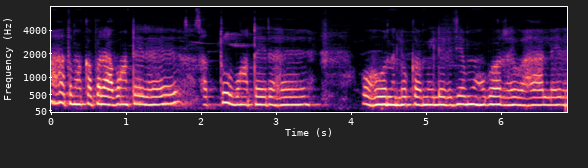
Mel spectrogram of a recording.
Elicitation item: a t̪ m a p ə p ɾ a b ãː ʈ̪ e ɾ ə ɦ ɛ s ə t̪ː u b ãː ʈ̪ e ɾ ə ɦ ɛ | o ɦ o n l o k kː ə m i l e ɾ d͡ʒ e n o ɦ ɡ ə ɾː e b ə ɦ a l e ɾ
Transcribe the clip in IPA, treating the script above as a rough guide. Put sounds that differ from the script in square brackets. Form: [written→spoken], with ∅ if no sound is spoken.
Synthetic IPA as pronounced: a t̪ m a [p→k] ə p ɾ a b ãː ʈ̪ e ɾ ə ɦ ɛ s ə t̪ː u b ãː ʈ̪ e ɾ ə ɦ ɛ | o ɦ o n l o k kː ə m i l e ɾ d͡ʒ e [n→m] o ɦ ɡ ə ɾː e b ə ɦ a l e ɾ

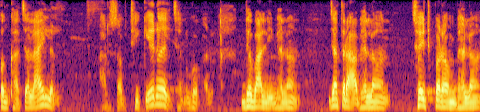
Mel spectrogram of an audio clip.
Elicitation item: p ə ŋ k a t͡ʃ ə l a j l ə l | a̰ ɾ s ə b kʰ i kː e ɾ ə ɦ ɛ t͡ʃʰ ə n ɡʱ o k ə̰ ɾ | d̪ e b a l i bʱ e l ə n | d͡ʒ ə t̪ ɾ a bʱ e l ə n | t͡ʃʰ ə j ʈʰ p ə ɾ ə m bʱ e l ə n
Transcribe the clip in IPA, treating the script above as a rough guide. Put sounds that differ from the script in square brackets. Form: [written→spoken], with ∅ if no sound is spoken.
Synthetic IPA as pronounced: p ə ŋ [k→kʰ] a t͡ʃ ə l a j l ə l | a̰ ɾ s ə b [kʰ→ʈʰ] i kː e ɾ ə ɦ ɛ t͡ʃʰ ə n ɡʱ o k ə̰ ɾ | d̪ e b a l i bʱ e l ə n | d͡ʒ ə t̪ ɾ a bʱ e l ə n | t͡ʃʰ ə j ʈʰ p ə ɾ ə m bʱ e l ə n

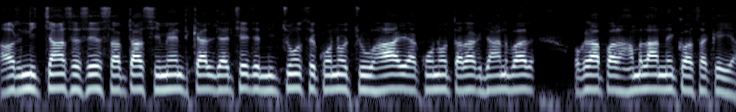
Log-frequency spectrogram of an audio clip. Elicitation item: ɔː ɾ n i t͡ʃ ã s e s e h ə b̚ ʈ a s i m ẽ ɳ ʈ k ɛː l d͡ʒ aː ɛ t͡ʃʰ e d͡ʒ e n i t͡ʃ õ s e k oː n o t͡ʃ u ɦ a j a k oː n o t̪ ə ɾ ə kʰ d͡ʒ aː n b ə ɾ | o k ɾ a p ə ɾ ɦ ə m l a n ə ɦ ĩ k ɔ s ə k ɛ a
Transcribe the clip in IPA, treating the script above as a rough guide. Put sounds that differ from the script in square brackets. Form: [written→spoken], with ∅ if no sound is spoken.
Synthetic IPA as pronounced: ɔː ɾ n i t͡ʃ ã s e s e [h→s] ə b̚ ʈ a s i m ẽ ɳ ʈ k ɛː l d͡ʒ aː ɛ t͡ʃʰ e d͡ʒ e n i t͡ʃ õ s e k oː n o t͡ʃ u ɦ a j a k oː n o t̪ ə ɾ ə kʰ d͡ʒ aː n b ə ɾ | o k ɾ a p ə ɾ ɦ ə m l a n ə ɦ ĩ k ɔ s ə k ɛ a

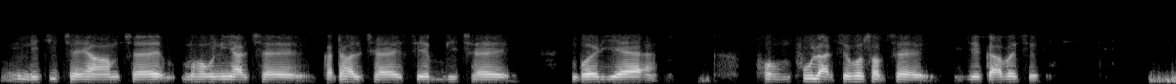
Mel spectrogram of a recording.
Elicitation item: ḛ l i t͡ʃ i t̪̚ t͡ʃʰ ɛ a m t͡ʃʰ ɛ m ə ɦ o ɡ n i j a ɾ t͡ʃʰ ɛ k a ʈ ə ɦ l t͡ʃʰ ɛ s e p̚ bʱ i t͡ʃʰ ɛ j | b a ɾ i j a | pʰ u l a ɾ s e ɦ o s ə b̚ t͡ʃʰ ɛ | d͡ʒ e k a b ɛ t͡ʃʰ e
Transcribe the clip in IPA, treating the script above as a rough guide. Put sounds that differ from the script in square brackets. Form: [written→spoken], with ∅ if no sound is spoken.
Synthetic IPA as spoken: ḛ l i t͡ʃ i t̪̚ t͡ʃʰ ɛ a m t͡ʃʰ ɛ m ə ɦ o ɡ n i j a ɾ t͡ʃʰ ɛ k [a→ə] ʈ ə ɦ l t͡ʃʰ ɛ s e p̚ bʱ i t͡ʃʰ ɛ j | b [a→ə] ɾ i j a | pʰ u l a ɾ s e ɦ o s ə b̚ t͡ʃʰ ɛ | d͡ʒ e k a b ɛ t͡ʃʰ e

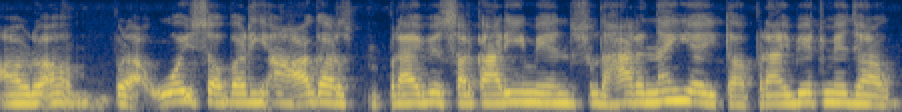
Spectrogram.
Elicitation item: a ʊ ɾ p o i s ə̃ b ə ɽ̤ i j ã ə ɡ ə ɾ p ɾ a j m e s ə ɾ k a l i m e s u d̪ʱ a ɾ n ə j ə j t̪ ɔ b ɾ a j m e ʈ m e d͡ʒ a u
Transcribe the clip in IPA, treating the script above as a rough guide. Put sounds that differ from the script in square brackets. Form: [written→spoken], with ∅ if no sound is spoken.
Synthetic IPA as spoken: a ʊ ɾ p o i s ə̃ b ə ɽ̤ i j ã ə ɡ ə ɾ p ɾ a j [m→b] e s ə ɾ k a [l→ɾ] i m e s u d̪ʱ a ɾ n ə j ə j t̪ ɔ [b→p] ɾ a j [m→b] e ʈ m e d͡ʒ a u

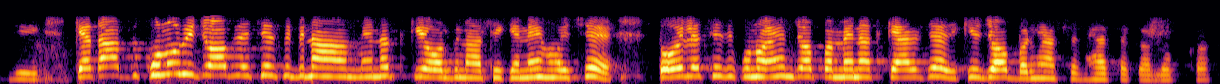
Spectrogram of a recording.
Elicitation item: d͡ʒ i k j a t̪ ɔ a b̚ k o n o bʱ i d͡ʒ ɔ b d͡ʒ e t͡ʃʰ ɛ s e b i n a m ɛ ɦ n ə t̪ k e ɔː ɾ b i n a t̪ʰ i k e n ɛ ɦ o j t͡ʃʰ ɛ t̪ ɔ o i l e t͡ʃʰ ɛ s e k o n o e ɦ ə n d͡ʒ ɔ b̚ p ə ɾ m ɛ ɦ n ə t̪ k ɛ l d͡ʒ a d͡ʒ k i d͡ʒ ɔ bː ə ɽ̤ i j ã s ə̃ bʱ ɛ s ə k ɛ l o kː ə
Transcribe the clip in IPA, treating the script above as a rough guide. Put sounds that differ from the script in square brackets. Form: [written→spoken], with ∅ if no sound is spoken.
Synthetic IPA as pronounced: d͡ʒ i k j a t̪ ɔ a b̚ k o n o bʱ i d͡ʒ ɔ b d͡ʒ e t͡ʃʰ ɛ s e b i n a m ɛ ɦ n ə t̪ k e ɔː ɾ b i n a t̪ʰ i k e n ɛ ɦ o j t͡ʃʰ ɛ t̪ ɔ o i l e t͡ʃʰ ɛ s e k o n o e ɦ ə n d͡ʒ ɔ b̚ p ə ɾ m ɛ ɦ n ə t̪ k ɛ l d͡ʒ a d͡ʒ k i d͡ʒ ɔ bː ə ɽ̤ i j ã s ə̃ bʱ ɛ s ə k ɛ l o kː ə

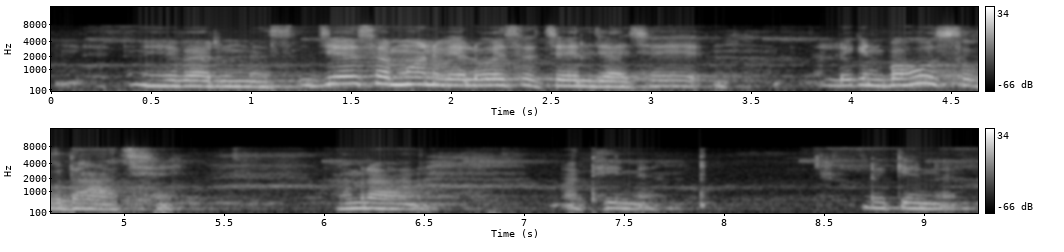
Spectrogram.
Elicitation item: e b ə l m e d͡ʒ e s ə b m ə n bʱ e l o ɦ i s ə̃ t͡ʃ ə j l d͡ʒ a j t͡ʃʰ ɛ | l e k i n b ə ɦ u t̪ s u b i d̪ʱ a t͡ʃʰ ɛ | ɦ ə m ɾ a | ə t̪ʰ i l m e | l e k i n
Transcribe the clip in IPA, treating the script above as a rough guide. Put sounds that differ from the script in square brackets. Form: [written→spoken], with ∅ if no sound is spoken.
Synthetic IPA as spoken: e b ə [l→ɾ] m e d͡ʒ e s ə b m ə n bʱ e l o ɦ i s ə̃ t͡ʃ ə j l d͡ʒ a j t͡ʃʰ ɛ | l e k i n b ə ɦ u t̪ s u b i d̪ʱ a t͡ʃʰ ɛ | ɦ ə m ɾ a | ə t̪ʰ i [l→∅] m e | l e k i n

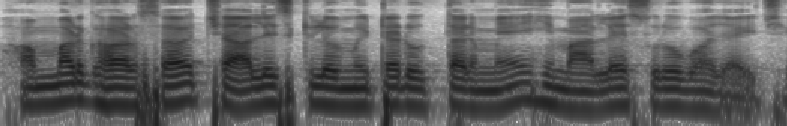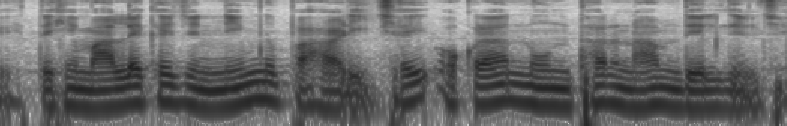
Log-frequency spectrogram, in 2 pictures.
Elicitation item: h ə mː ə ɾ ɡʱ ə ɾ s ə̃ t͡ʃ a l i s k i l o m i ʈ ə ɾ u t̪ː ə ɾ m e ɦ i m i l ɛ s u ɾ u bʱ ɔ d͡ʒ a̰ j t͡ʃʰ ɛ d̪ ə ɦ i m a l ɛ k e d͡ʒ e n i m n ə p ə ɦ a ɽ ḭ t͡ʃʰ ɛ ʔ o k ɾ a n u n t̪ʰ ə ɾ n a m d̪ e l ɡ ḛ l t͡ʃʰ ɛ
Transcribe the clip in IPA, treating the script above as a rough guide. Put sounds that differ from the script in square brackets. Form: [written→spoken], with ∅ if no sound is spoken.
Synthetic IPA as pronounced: h ə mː ə ɾ ɡʱ ə ɾ s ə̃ t͡ʃ a l i s k i l o m i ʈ ə ɾ u t̪ː ə ɾ m e ɦ i m [i→a] l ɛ s u ɾ u bʱ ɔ d͡ʒ a̰ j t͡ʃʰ ɛ [d̪→t̪] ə ɦ i m a l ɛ k e d͡ʒ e n i m n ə p ə ɦ a ɽ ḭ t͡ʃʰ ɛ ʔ o k ɾ a n u n t̪ʰ ə ɾ n a m d̪ e l ɡ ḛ l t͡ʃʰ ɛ

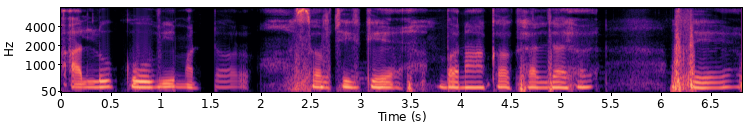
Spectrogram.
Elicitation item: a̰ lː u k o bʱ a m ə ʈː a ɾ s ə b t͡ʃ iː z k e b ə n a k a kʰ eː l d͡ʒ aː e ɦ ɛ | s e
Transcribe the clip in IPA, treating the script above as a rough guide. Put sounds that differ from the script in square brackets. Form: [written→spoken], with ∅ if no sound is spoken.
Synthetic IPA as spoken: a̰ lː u k o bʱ [a→i] m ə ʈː [a→ə] ɾ s ə b t͡ʃ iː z k e b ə n a k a kʰ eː l d͡ʒ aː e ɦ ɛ | s e

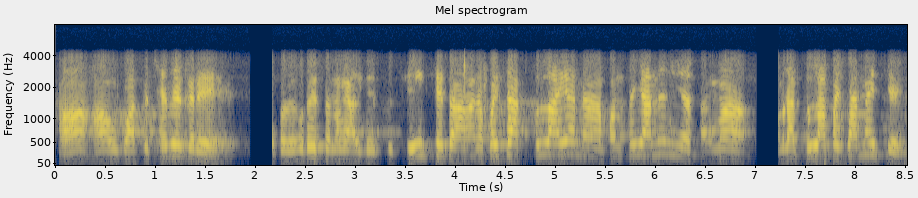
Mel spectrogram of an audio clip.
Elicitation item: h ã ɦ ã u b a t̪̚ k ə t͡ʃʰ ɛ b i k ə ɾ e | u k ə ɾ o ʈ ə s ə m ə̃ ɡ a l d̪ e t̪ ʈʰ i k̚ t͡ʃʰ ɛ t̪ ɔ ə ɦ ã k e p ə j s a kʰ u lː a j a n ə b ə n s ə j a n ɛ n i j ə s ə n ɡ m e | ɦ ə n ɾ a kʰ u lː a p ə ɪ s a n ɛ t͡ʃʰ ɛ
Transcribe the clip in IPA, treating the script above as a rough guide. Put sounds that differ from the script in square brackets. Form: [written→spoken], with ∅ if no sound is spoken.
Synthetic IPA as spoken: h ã ɦ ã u b a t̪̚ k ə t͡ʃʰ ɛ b [i→e] k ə ɾ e | [u→o] k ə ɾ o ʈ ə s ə m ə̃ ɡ a l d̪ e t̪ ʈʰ i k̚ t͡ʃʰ ɛ t̪ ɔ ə ɦ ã k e p ə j s a kʰ u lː a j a n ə [b→p] ə n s ə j a n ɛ n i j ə s ə [n→ŋ] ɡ m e | ɦ ə [n→m] ɾ a kʰ u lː a p ə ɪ s a n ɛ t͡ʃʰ ɛ

